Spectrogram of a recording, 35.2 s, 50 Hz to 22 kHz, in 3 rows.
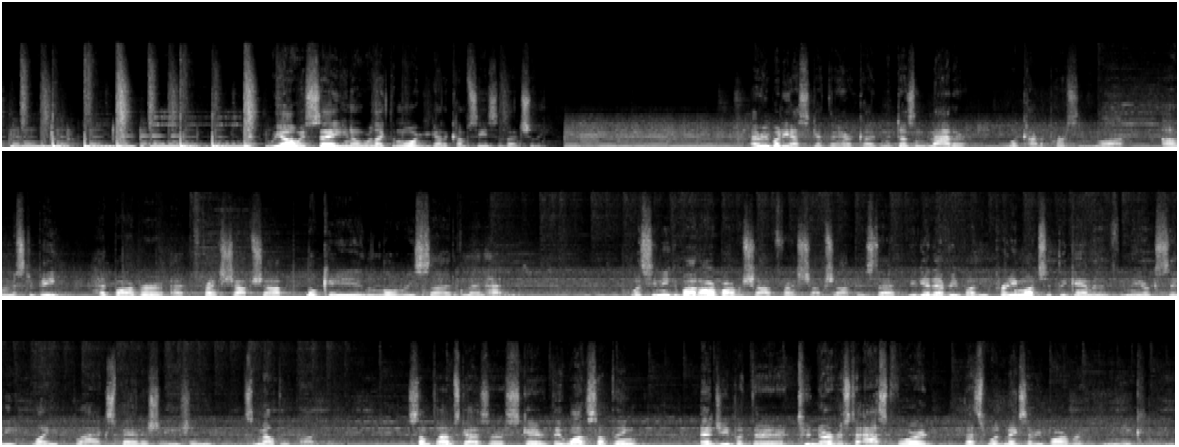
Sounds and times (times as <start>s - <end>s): Music: 0.0s - 35.2s
Speech: 2.6s - 5.6s, 7.5s - 17.0s, 18.0s - 26.8s, 27.6s - 29.9s, 30.5s - 35.2s.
